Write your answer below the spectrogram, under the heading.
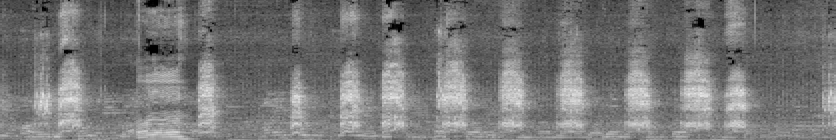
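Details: Myna giving a run of short, harsh, scratchy squawks about every half second, with one longer, rising squawk rich in overtones near the start; a steady low hum underlies the whole recording.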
